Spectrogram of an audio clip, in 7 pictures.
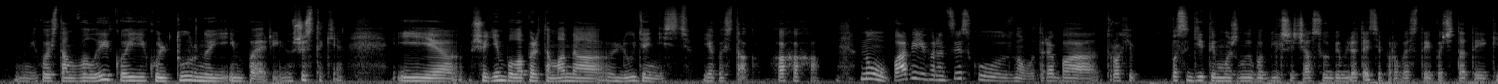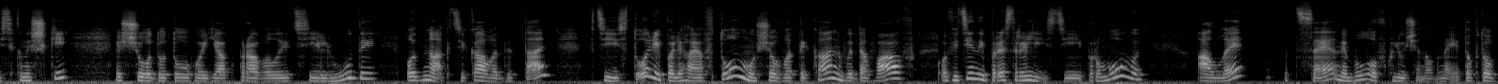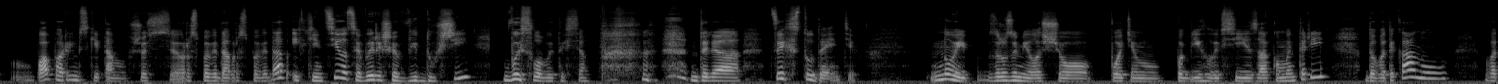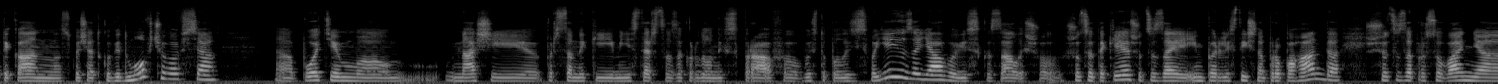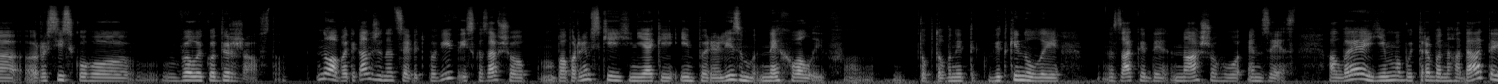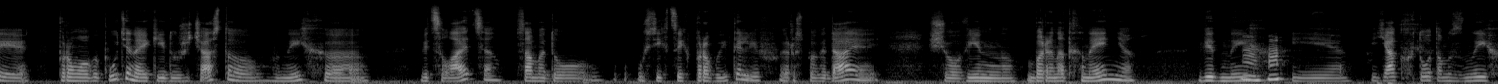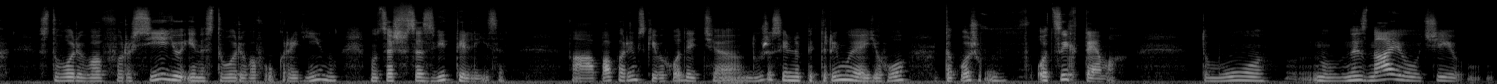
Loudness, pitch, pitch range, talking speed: -33 LUFS, 165 Hz, 155-185 Hz, 120 wpm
